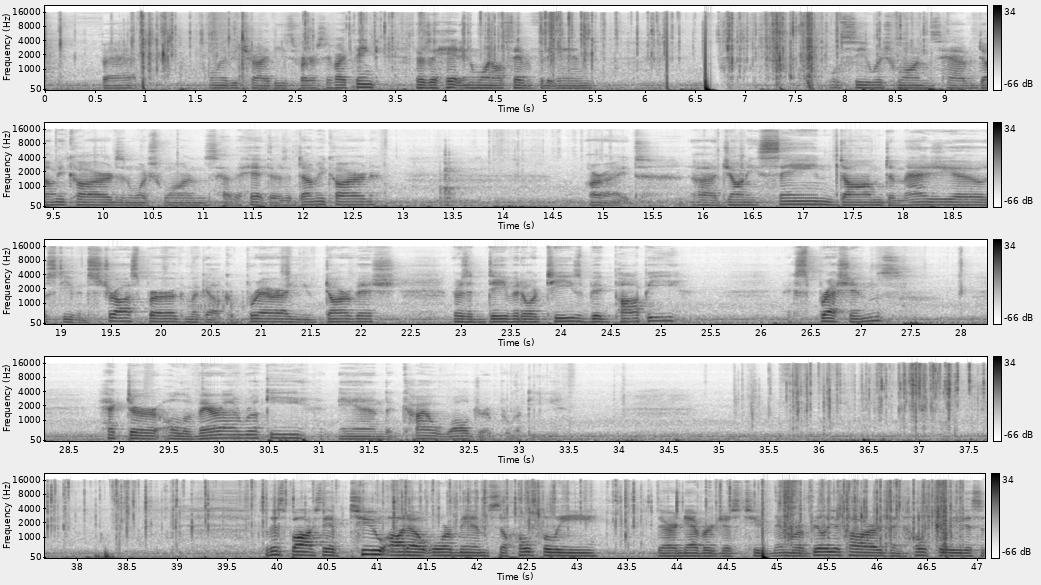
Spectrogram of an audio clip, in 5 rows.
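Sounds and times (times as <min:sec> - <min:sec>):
foil wrapper crinkling and tearing: 0:00.0 - 0:08.9, 0:35.2 - 0:47.0.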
